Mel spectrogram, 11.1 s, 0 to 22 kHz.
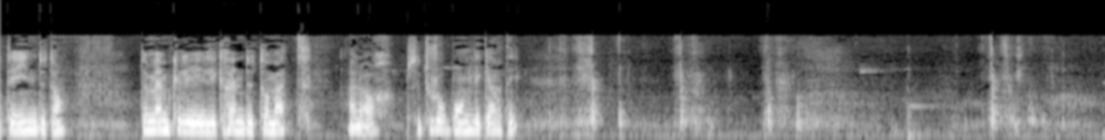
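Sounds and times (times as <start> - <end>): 
speech: 0.0 - 5.9
knife chopping a cucumber into chunky pieces: 5.6 - 8.0, 9.8 - 10.5.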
